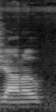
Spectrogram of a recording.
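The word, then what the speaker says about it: Llano: yeah this is little this is Yano uh again I hope I'm saying that correctly but I believe that's the way it's pronounced and we're going to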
